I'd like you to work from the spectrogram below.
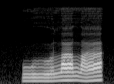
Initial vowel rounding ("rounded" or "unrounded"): rounded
